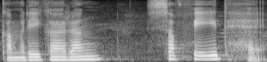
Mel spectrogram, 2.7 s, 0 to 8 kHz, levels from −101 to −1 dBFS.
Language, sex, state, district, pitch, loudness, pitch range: Hindi, male, Bihar, Patna, 145 Hz, -15 LUFS, 130-170 Hz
